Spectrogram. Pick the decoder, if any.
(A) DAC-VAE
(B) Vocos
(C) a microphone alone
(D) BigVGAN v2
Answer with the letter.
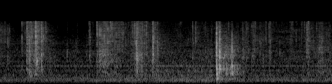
B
